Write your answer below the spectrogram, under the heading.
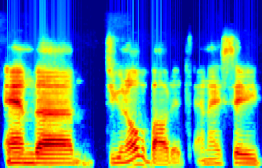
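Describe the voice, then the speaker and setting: A middle-aged man from Brazil, a native Portuguese speaker, talking in a halting way with many fillers and restarts as an interview guest. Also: lowish voice, steady tone, fairly bright tone, no echo, dull audio. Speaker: guest opera singer. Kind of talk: relaxed interview talk.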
